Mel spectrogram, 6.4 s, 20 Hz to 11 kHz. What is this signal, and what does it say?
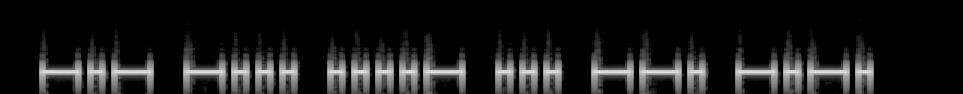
Morse code, heard as a keyed tone, about 15 wpm, 700 Hz. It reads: KB4SGC
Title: USA Callsign DE Callsign - 6 Characters - 15wpm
